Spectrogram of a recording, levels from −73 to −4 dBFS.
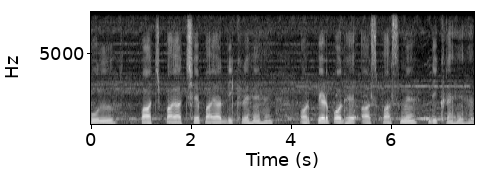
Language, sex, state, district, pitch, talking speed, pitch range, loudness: Hindi, male, Bihar, Gaya, 115 Hz, 115 wpm, 110-120 Hz, -20 LUFS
